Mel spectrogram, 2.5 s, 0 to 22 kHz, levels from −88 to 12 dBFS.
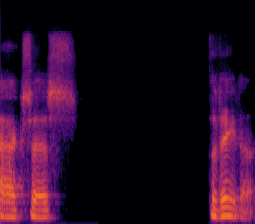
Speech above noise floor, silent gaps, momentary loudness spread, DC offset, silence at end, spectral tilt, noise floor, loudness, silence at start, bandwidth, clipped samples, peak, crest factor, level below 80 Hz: over 66 dB; 0.98-2.08 s; 8 LU; under 0.1%; 0 s; -5 dB/octave; under -90 dBFS; -24 LUFS; 0 s; 12.5 kHz; under 0.1%; -6 dBFS; 20 dB; -68 dBFS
